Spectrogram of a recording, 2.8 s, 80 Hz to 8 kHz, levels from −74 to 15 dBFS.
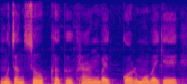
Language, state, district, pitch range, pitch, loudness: Kokborok, Tripura, West Tripura, 130-140 Hz, 135 Hz, -16 LUFS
